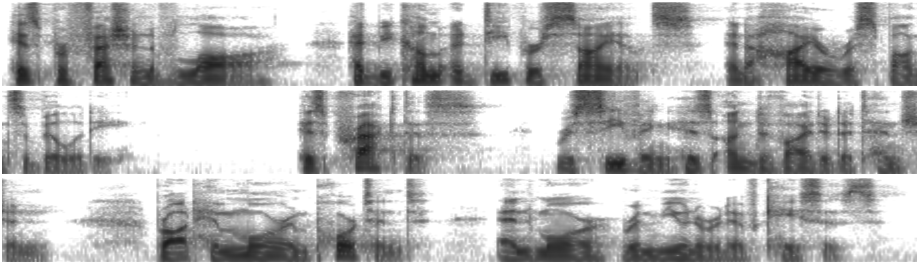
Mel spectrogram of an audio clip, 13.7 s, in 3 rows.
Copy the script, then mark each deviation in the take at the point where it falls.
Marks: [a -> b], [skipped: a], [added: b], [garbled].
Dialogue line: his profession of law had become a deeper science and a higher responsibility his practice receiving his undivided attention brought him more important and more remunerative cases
his profession of law had become a deeper science and a higher responsibility his practice receiving his undivided attention brought him more important and more remunerative cases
